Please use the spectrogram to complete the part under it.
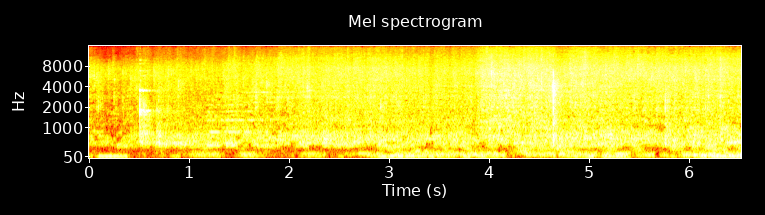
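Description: Chopped onion sizzles in a hot pan over a high flame, a steady crackling fry that grows louder partway through, close and alone with no talk.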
